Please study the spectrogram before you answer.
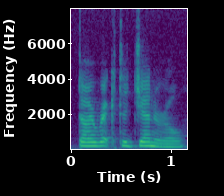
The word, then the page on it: director general: English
